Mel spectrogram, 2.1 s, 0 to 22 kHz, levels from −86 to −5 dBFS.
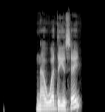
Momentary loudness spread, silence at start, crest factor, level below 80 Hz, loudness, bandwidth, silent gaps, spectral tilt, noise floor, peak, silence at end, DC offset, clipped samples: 9 LU; 0.7 s; 16 dB; -52 dBFS; -14 LUFS; 13.5 kHz; none; -6 dB/octave; -85 dBFS; 0 dBFS; 0.5 s; under 0.1%; under 0.1%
